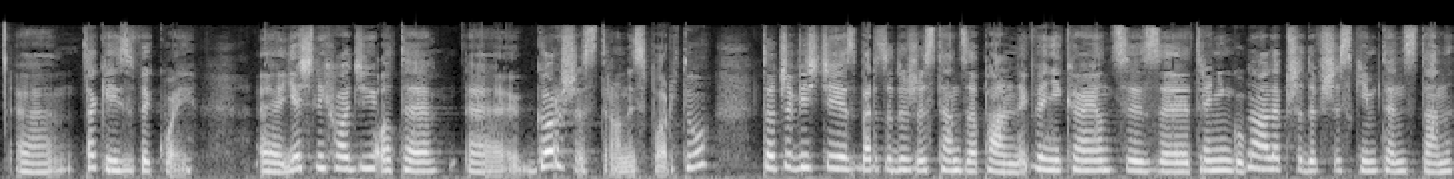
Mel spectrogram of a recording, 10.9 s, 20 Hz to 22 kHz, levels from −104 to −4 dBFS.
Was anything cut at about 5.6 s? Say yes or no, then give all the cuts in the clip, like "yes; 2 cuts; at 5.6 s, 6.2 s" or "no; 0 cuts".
no; 3 cuts; at 2.8 s, 7.7 s, 9.3 s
